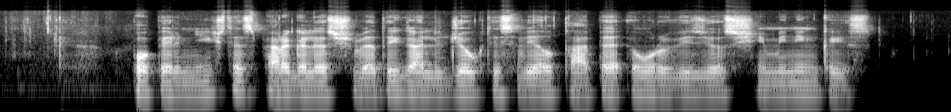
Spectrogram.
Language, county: Lithuanian, Vilnius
